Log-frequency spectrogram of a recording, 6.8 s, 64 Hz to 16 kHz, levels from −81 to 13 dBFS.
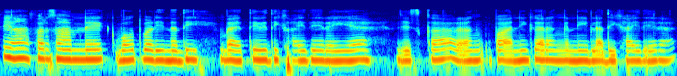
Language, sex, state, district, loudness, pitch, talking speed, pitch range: Hindi, female, Madhya Pradesh, Umaria, -12 LUFS, 210 Hz, 205 wpm, 205-220 Hz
